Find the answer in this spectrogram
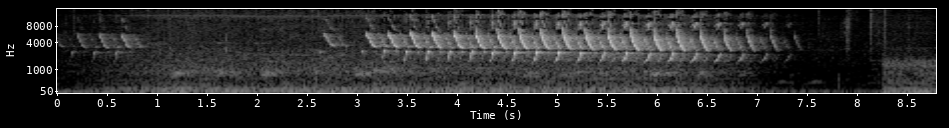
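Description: A songbird trilling: a short run of quick, high down-slurred notes, then, about three seconds in, a long fast trill of the same notes lasting about four seconds. A low steady rumble runs underneath.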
